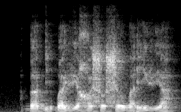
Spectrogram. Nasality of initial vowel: oral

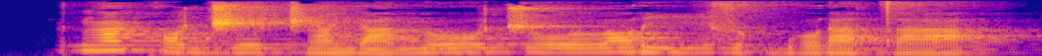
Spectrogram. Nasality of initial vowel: nasal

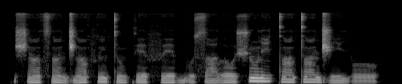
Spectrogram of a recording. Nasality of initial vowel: nasal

